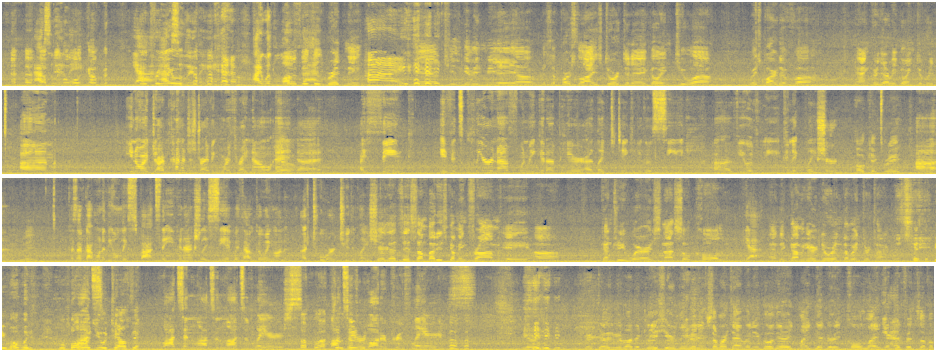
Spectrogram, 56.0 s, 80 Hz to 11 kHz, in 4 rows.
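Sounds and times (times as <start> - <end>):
car road and engine drone: 0.0 - 56.0
people conversing: 0.0 - 56.0.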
